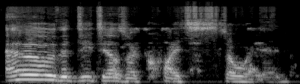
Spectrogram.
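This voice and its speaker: A suave, scheming jailed crime boss from a 1940s radio melodrama, acted out by a performer. The voice is husky and slow, sliding widely in pitch. Every phrase is savored with theatrical, gloating condescension. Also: sing-song, fairly bright tone, full character voice, low-quality recording. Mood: sly, amused.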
